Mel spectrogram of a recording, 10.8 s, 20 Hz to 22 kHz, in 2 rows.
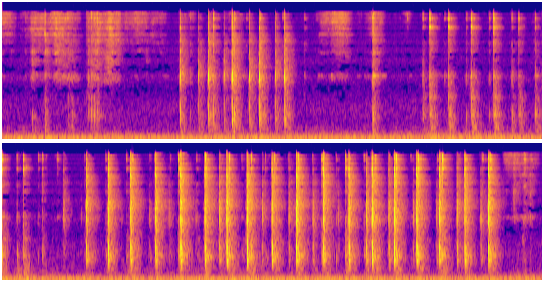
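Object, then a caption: Aluminum aerosol can. Long nails tap rapidly along the body of a hollow pink aluminum aerosol spray can, about 15 cm tall with a pink plastic cap. The result is bright, crisp clicks with very little ring, starting softer and sparse, then building into a fast, louder run of taps over a faint low hum.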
